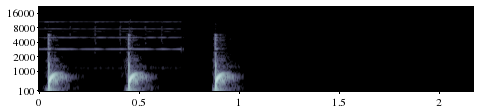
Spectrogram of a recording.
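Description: Three short, bubbly 'bloop' pop sound effects about half a second apart, each rising quickly in pitch, part of an animated end-screen graphic.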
